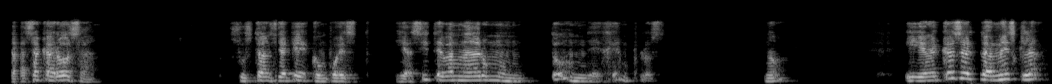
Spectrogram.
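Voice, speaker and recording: A man teaching a chemistry class over a video call, lively, asking questions and answering them himself. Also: high-pitched, breathy edge, distant mic, rough recording. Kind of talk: online class lecture. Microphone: computer mic on a video call.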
